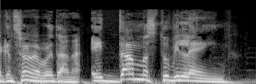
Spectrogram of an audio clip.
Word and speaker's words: Villain: Non Villain, come molti sono convinti, perché la vera pronuncia del suo cognome è Villain, quindi l'accento sulla I.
